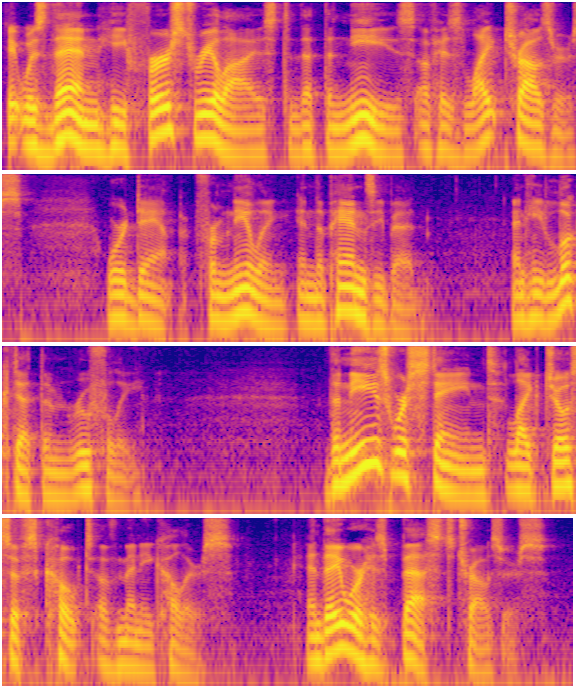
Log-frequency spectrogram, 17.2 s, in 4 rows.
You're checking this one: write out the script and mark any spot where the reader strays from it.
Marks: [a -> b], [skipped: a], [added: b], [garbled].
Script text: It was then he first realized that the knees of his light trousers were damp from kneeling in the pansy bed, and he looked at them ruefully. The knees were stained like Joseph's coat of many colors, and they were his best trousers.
It was then he first realized that the knees of his light trousers were damp from kneeling in the pansy bed, and he looked at them ruefully. The knees were stained like Joseph's coat of many colors, and they were his best trousers.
